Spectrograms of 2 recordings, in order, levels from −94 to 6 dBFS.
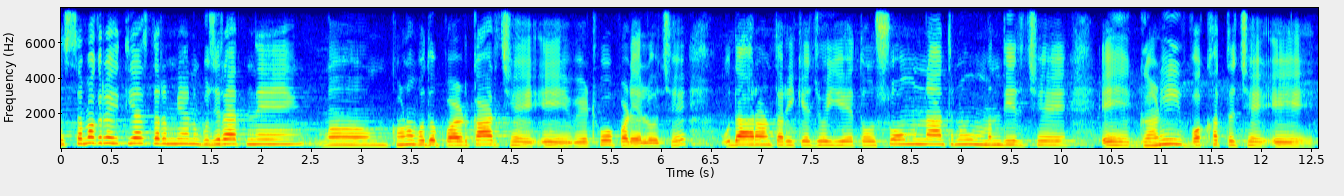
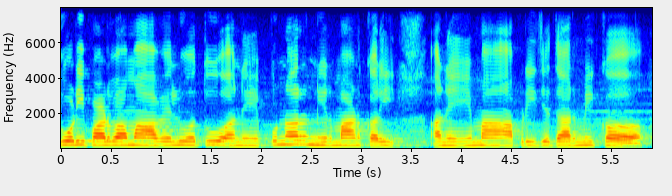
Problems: constant background noise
